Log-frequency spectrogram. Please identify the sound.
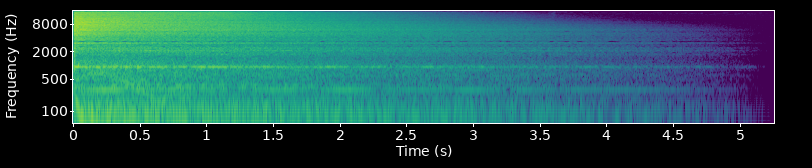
this series is about transition sfx, this is stacked sound effects made with xsynth,dex and amsynth, randomized in carla and layered with cymbal samples i recorded a long time ago
crash, cymbal, impact, noise, transition, white, woosh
